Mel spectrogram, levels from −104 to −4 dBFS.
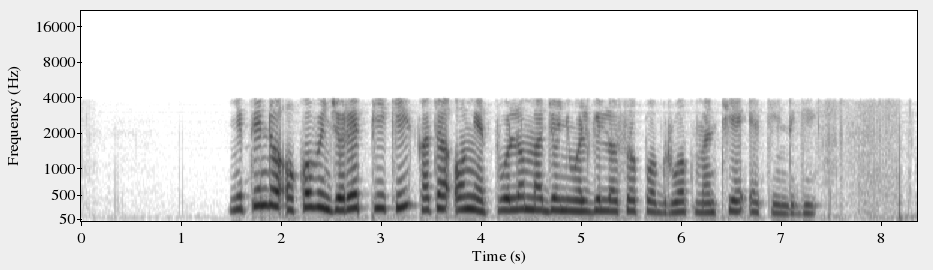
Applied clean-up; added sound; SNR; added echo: none; none; none; none.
